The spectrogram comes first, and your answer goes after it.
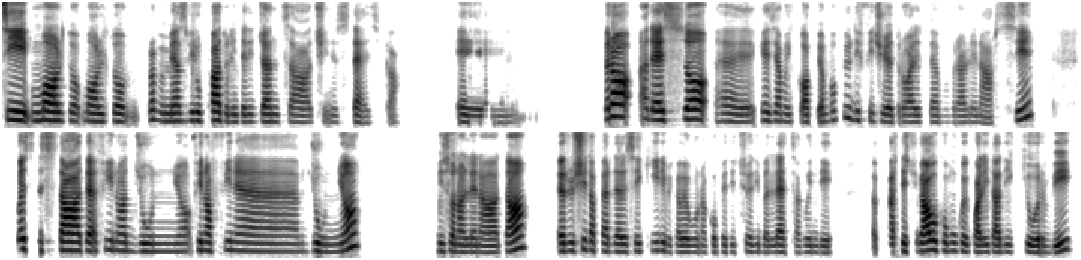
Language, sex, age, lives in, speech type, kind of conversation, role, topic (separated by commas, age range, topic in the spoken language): Italian, female, 35-39, Italy, conversation, advice, user, Come posso capire se sto comprando per un bisogno reale o perché influenzato dalla moda e dai social media?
